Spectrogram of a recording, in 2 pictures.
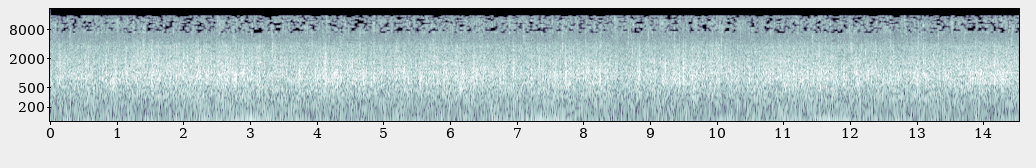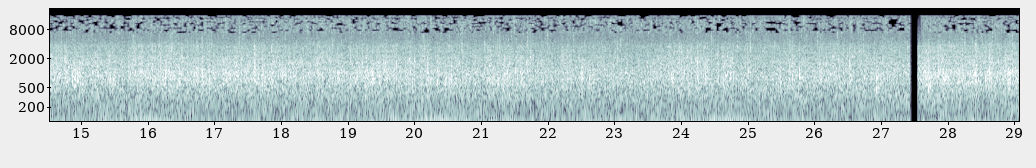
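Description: Steady rain falling, an even hiss of many drops, cutting out for an instant near the end.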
